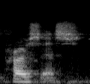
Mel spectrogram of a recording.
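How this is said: The word is said in an Australian accent. "In Australia we say process"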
